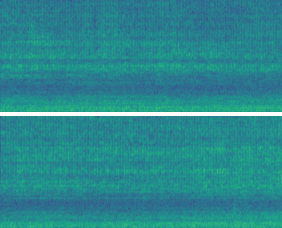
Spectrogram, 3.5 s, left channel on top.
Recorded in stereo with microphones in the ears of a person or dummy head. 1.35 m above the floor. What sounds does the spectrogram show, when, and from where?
Only background noise.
